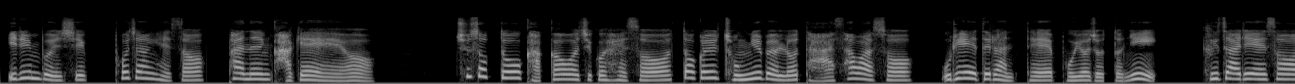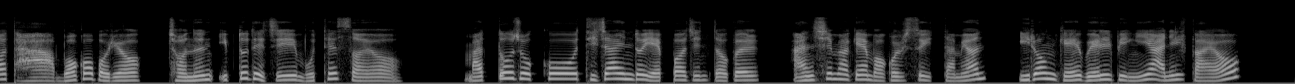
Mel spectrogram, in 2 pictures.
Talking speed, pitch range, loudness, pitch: 225 characters per minute, 185-255 Hz, -27 LUFS, 210 Hz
